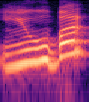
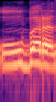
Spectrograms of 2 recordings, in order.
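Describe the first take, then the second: First: The first vowel is a rounded front ü sound. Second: The first vowel is a plain back u sound. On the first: The speaker calls it right. "Pronunciation യൂബർ എന്നാണ്" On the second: The speaker calls it wrong. "ഊബർ എന്നല്ല"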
